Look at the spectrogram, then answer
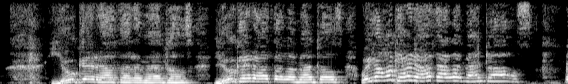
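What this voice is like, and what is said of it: Oprah Winfrey impression. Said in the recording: “you think ... was impersonating Oprah?”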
